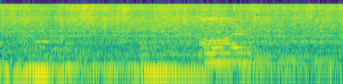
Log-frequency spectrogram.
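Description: Chicken, tomato and grated carrot sizzling in a wok on a raised gas flame as a spatula stirs them. A brief word is spoken about three seconds in.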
